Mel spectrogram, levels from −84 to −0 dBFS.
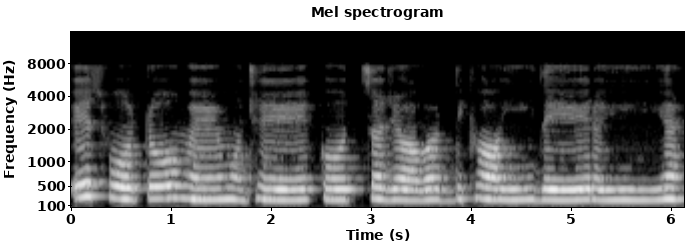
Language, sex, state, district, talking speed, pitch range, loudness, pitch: Hindi, female, Madhya Pradesh, Umaria, 100 wpm, 215-235 Hz, -16 LUFS, 225 Hz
